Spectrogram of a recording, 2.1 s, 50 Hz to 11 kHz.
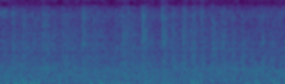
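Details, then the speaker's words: Vintage McGraw-Edison box fan, model 204002, on low speed: a steady low rumble with a fine buzzy rattle from the loose grill; owner thinks it might need balancing, cause unconfirmed. "This is what these old fans did. Yes, grill's rattling. It might need to be balanced."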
